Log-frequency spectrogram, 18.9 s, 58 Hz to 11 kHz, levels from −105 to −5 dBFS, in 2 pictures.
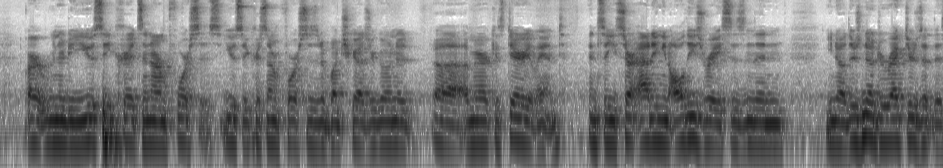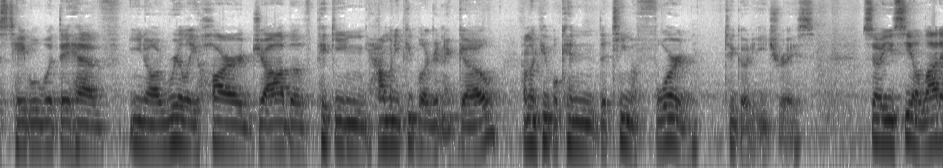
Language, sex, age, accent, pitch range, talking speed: English, male, 20-39, American, 115-130 Hz, 250 wpm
